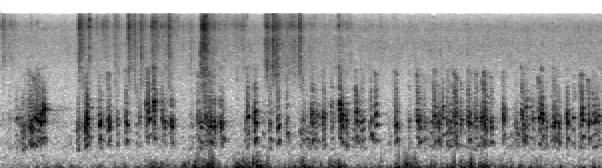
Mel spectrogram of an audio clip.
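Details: Frogs in a pond coming to life as spring nears, many callers giving rapid, crow-like clucking croaks that overlap into a dense chorus, with low rumbling background noise.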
